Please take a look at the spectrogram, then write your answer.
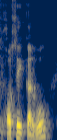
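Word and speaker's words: José Cuervo: about some famous tequila like this one is Jos carvo so the pronunciation is Jos carvo and we have the silver and gold varieties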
